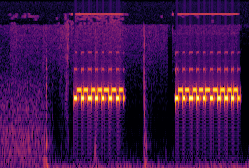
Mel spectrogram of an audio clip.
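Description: Mobile phone ringing: two short electronic trilling rings, each about half a second long and about a second apart.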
